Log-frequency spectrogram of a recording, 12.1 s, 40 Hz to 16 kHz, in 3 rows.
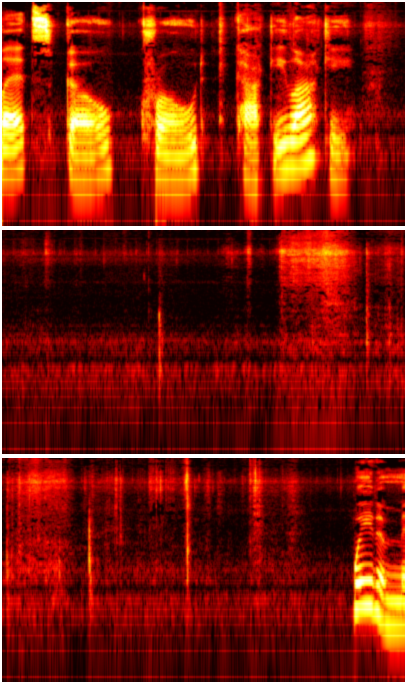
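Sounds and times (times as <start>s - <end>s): book page turning: 5.6s - 11.1s.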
